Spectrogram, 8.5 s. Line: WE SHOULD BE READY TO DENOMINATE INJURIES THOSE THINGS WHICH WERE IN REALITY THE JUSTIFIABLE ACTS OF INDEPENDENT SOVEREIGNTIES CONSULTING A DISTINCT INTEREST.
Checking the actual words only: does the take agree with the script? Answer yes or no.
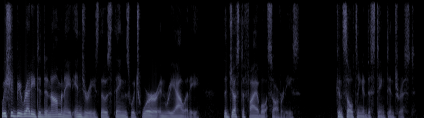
no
